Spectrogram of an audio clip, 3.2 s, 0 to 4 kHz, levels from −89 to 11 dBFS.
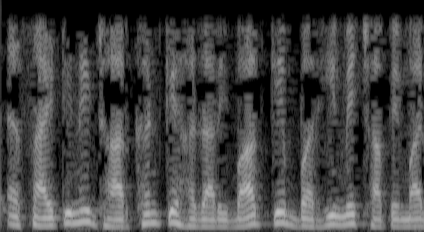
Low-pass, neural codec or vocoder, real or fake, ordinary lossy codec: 3.6 kHz; none; real; none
